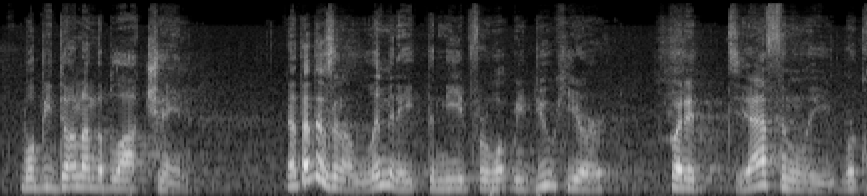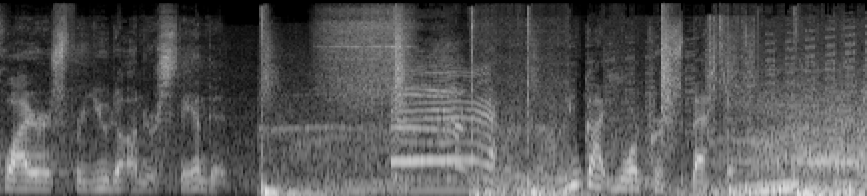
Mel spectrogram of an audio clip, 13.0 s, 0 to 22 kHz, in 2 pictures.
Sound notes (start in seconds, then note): 8.4 upbeat music; 9.4 man screaming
